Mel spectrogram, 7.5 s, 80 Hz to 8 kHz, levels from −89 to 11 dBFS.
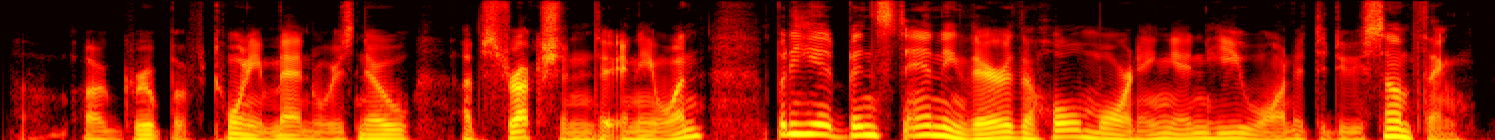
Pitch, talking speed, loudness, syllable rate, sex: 115 Hz, 200 wpm, -20 LUFS, 6.3 syllables/s, male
